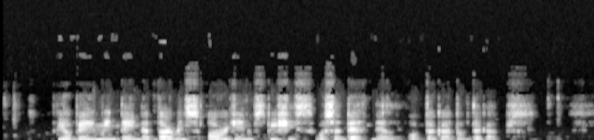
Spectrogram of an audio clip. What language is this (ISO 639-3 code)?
eng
